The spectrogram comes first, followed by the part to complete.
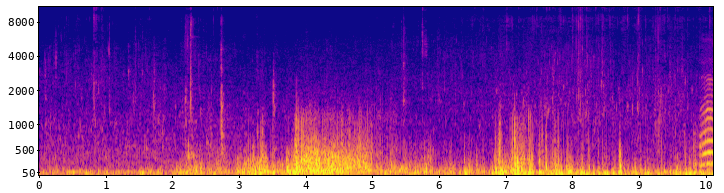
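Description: Wind buffeting the microphone over water washing along the hull of a small sailboat under way, with a louder surge of rushing noise about four seconds in that lasts about a second.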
